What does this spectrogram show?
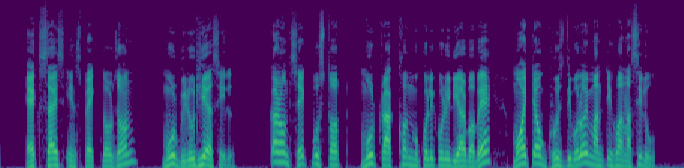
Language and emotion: Assamese, angry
